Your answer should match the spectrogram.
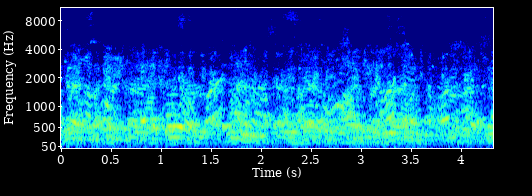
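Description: Faint, indistinct chatter of several people talking at once in a room.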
